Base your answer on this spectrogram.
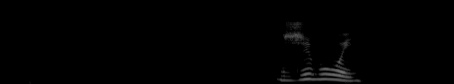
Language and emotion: Russian, neutral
